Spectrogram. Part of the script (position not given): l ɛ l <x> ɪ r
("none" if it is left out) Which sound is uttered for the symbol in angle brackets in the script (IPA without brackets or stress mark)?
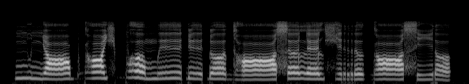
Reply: ç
